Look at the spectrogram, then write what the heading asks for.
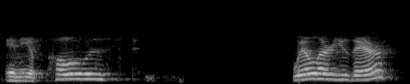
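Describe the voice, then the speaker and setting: A woman's voice: fairly high pitch, slow. A woman chairing a school board meeting, running through procedure with frequent fillers. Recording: tinny phone-like audio.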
